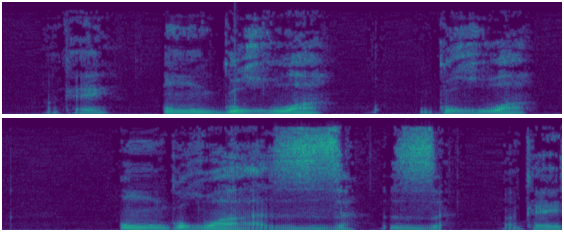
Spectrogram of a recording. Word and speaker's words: Hongroise: Hongrois, Grois, Hongroise. Okay, so here final S not pronounced for the masculine form, and then you pronounce it here for the feminine form.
